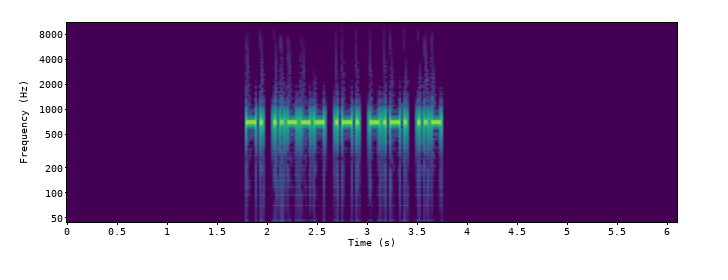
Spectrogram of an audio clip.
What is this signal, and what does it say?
Morse code, heard as a keyed tone, about 36 wpm, 700 Hz. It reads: N2RCU
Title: USA Call Signs - 5 Characters - Repeated 2x - 35wpm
